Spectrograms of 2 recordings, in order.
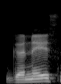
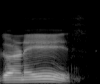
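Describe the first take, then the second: First: गणेश with plain dental n; wrong pronunciation. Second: गणेश with curled-tongue retroflex n; correct pronunciation. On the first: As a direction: say गणेश as "ga-nes". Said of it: "नहीं दोस्तों". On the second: Teacher corrects students, गणेश with retroflex n. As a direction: flap the n in गणेश. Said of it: "गणेश नहीं दोस्तों". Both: Shown as a demonstration.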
